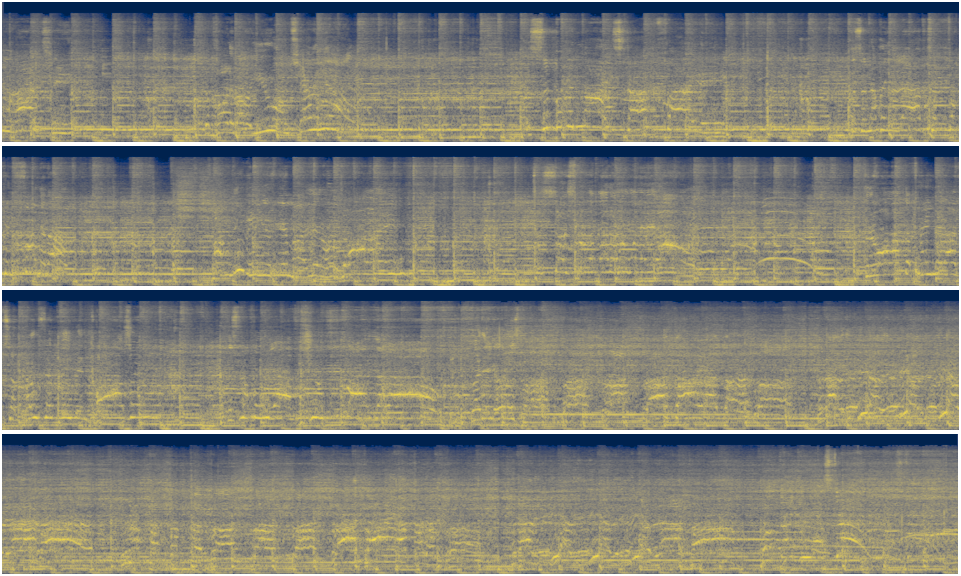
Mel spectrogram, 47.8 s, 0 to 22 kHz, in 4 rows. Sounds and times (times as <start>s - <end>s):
Music: 0.0s - 47.8s.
